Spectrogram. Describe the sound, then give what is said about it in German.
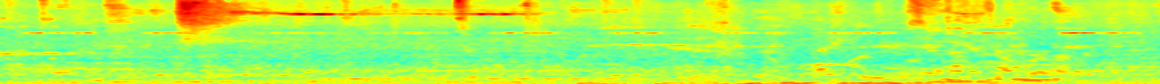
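Ghost train ride cars of a ghost castle attraction rumble steadily along their rails, with occasional metallic wheel squeals cutting through, while a murmur of voices carries in the background of a busy fairground. “Geisterbahn. Ich gehe mal hin, vielleicht kann man was hören.”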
